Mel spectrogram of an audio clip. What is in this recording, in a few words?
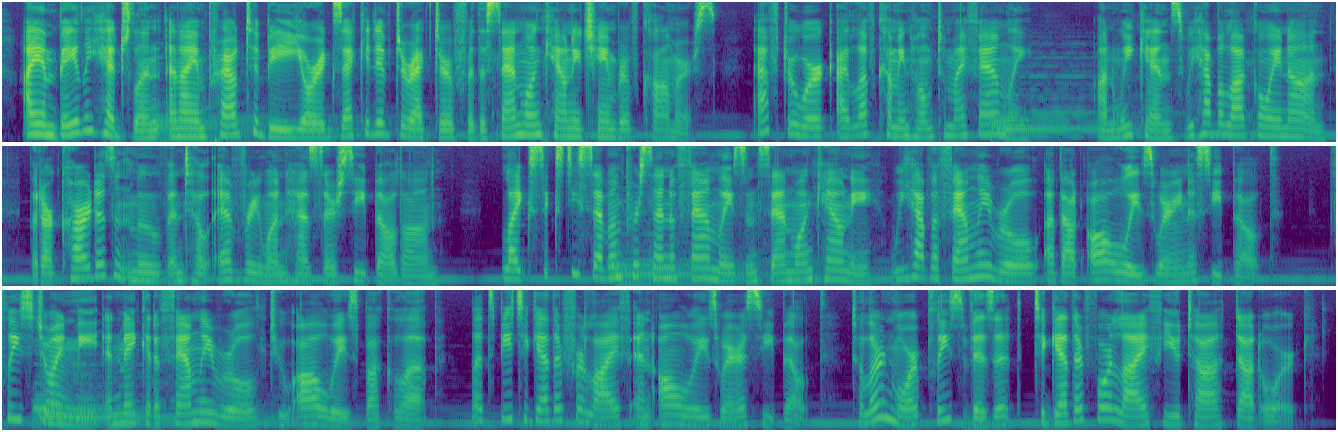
Radio Key Leader; San Juan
